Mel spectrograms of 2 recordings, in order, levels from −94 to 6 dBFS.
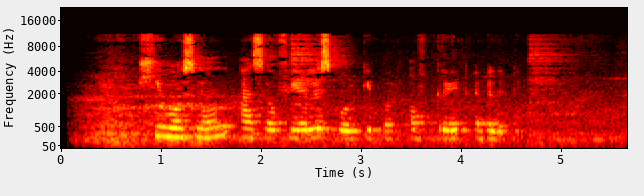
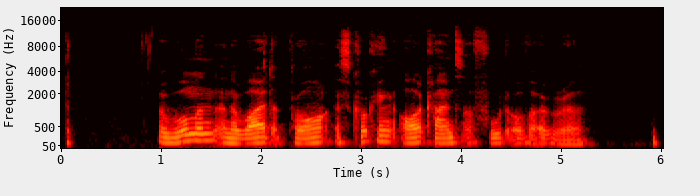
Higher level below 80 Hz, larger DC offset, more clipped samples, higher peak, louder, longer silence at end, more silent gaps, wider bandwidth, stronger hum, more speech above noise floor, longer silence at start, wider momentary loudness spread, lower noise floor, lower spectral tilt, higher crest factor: first, -62 dBFS vs -70 dBFS; neither; neither; first, -8 dBFS vs -24 dBFS; first, -26 LUFS vs -42 LUFS; about the same, 0.05 s vs 0.05 s; neither; second, 11.5 kHz vs 14 kHz; neither; second, 23 dB vs 46 dB; first, 0.25 s vs 0.05 s; first, 21 LU vs 11 LU; second, -50 dBFS vs -87 dBFS; second, -2.5 dB/octave vs -6.5 dB/octave; about the same, 20 dB vs 20 dB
